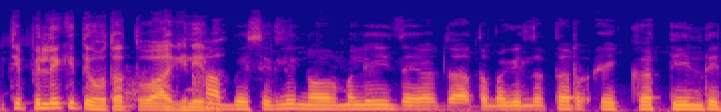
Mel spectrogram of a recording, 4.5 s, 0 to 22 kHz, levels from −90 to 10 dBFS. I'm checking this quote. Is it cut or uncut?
uncut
